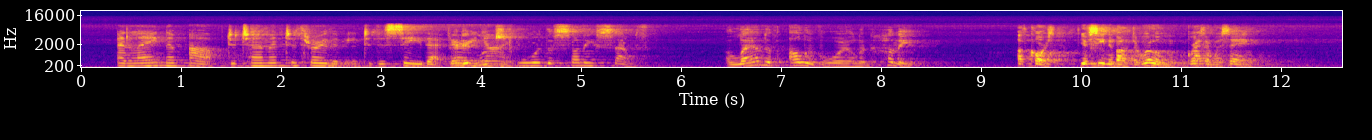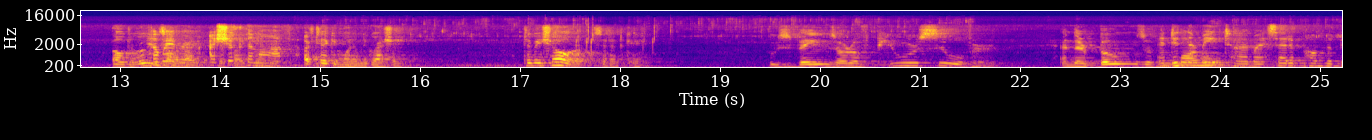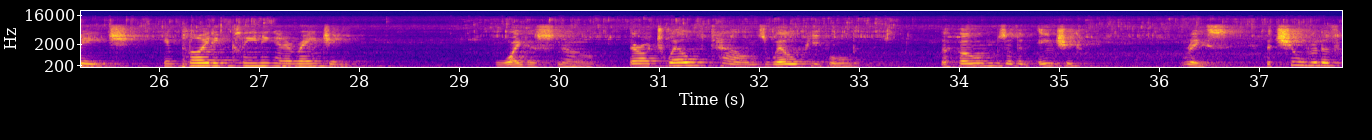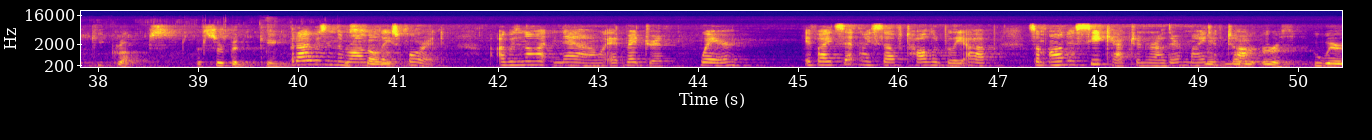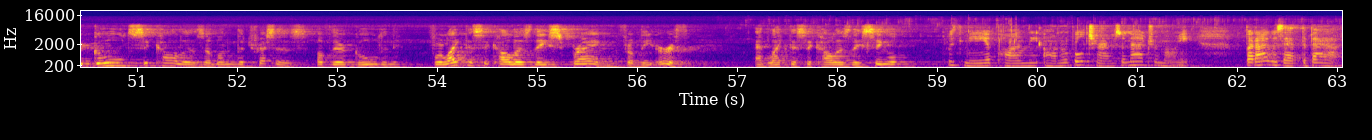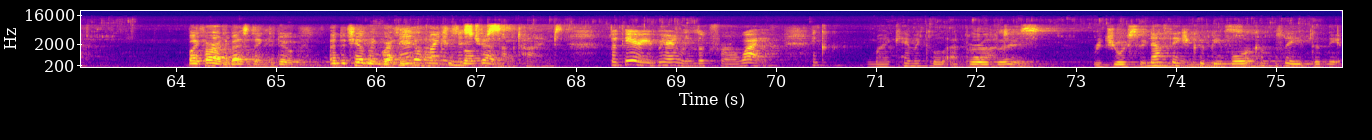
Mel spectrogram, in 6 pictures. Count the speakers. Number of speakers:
4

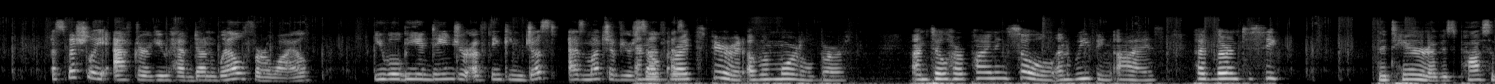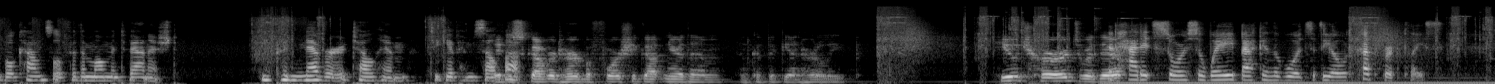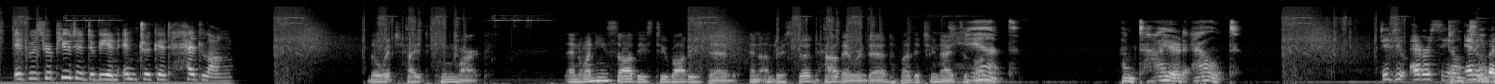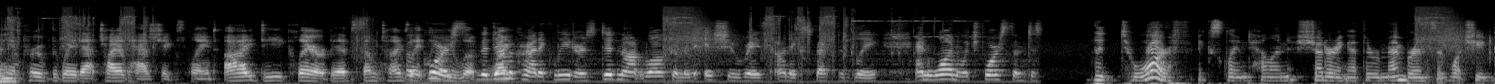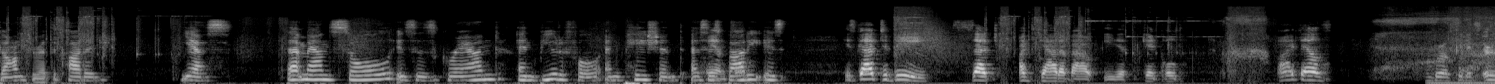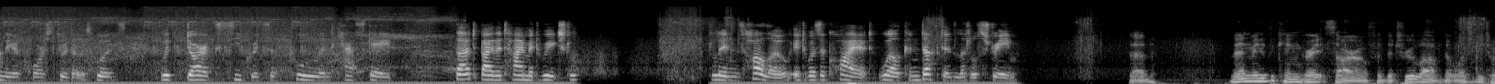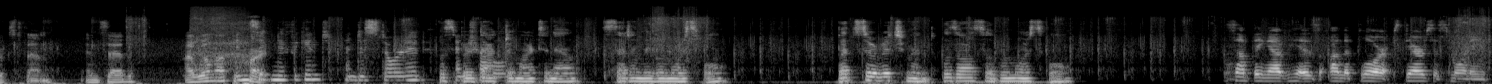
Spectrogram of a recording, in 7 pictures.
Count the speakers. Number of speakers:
9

